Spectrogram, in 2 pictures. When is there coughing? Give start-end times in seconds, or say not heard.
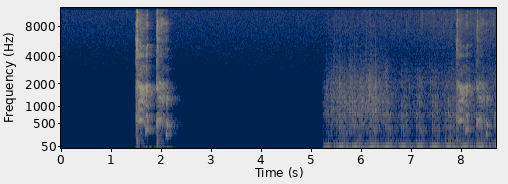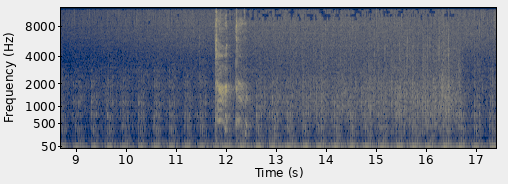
1.4-2.1, 7.8-8.6, 11.8-12.4.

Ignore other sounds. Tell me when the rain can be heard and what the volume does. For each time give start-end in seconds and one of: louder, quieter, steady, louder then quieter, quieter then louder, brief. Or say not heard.
5.2-17.3 louder.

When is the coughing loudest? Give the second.
12 s.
